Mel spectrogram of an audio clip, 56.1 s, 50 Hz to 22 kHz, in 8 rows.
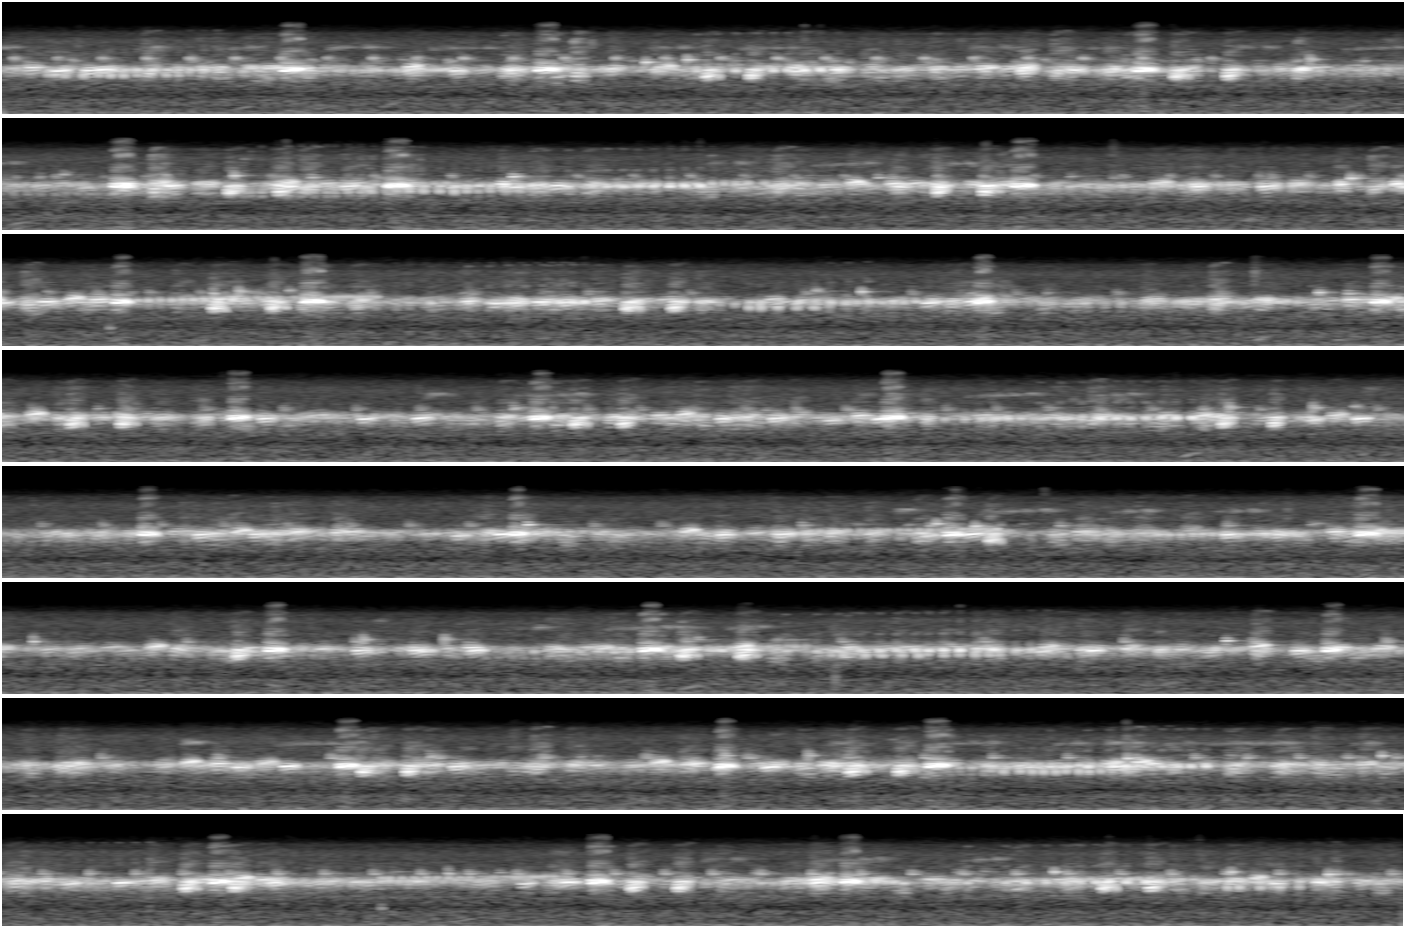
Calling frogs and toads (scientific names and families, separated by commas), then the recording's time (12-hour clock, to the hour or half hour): Boana leptolineata (Hylidae), Boana bischoffi (Hylidae), Sphaenorhynchus surdus (Hylidae), Leptodactylus latrans (Leptodactylidae)
12:30am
